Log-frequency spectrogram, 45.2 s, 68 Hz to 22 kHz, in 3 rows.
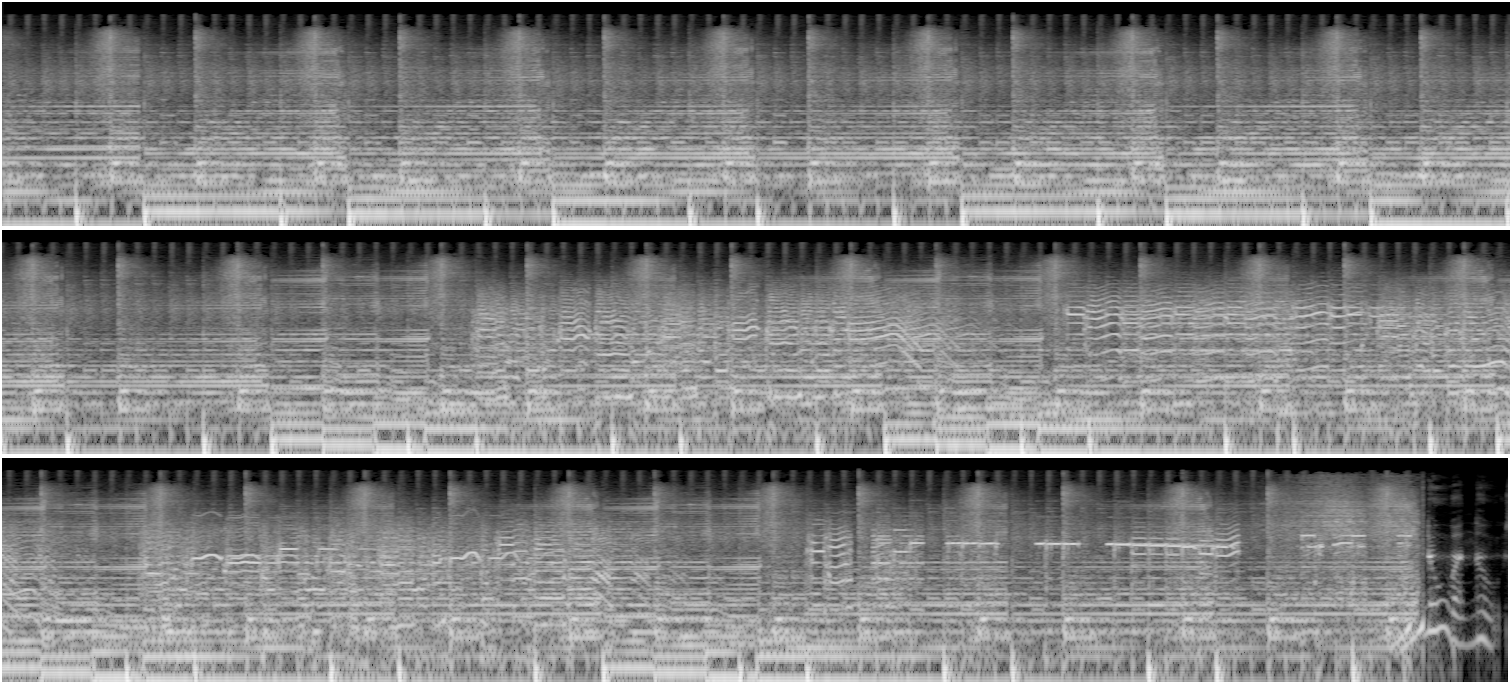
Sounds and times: Background music: 0.0s - 45.2s.

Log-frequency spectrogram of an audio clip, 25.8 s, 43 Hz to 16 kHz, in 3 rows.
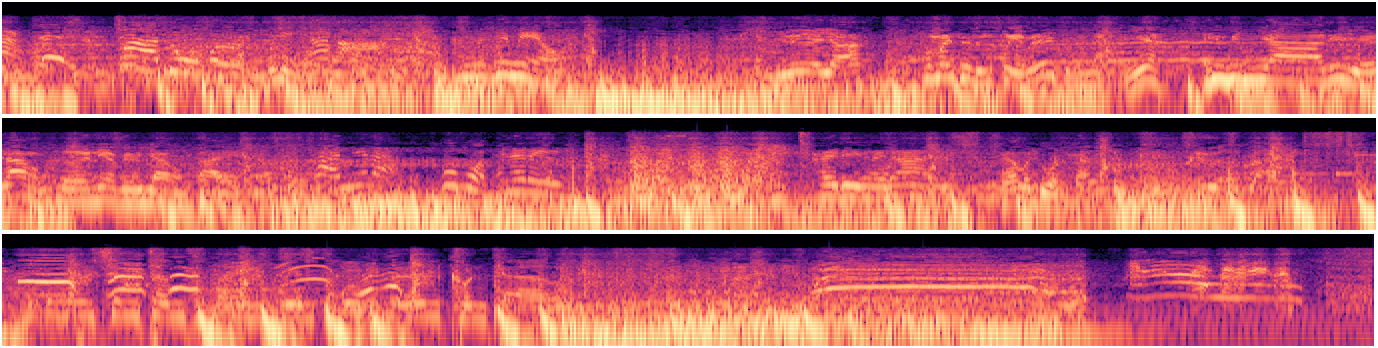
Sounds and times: Music: 0.0s - 24.2s
Meow: 24.2s - 25.3s.

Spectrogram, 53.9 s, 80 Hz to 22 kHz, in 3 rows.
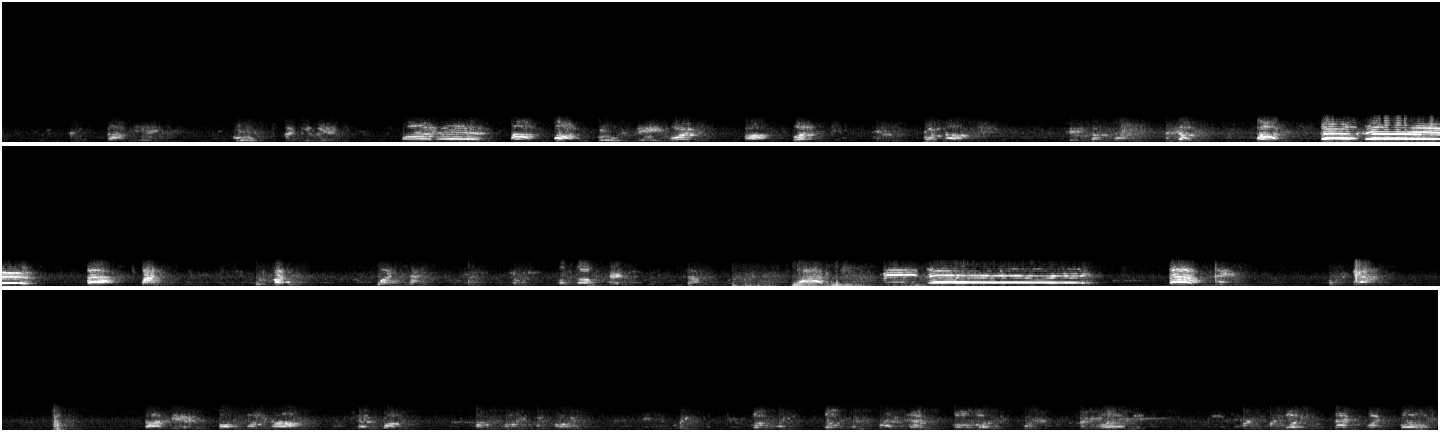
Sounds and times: Outside, rural or natural: 0.0s - 53.9s.

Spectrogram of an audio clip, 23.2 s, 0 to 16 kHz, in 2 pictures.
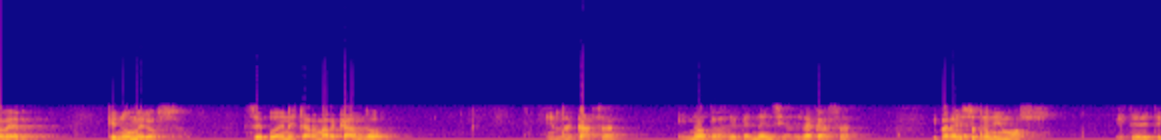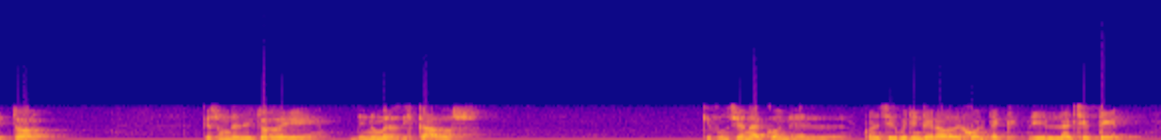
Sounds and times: Speech: 0.0s - 4.1s, 5.4s - 8.7s, 9.3s - 10.6s, 11.2s - 12.3s, 13.6s - 16.6s, 18.6s - 23.1s.

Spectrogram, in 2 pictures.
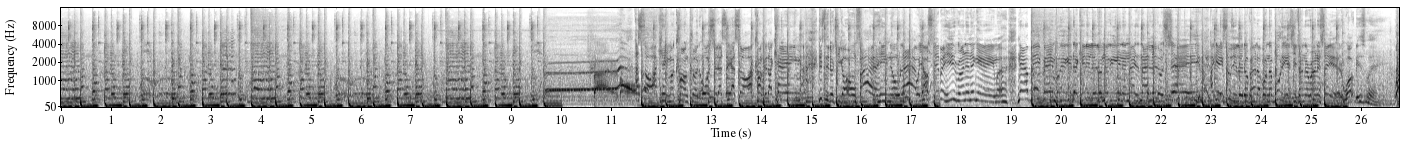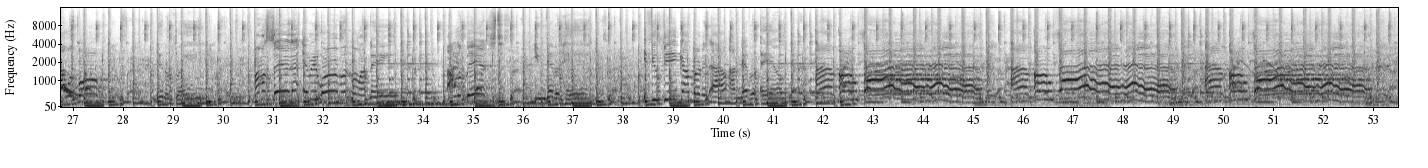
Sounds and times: Music: 0.0s - 53.5s.

